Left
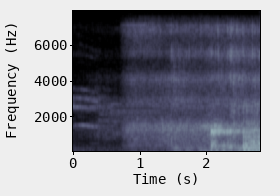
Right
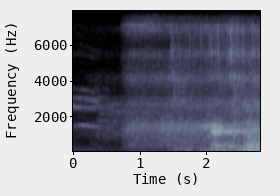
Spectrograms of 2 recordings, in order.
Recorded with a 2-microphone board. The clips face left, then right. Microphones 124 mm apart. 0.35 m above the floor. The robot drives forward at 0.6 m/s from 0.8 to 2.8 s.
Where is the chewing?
45° left (ahead or behind), 9.5 m.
